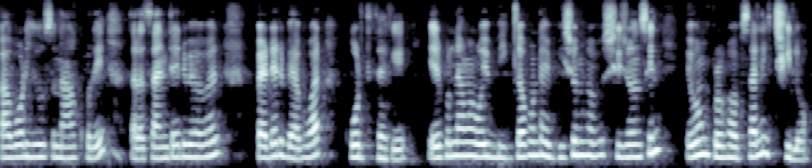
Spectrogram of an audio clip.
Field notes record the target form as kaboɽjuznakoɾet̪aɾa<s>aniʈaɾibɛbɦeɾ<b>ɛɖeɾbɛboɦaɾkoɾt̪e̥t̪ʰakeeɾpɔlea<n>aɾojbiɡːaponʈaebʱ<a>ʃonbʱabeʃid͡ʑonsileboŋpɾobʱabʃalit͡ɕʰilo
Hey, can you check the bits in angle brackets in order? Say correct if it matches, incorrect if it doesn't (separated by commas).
correct, incorrect, incorrect, incorrect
